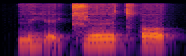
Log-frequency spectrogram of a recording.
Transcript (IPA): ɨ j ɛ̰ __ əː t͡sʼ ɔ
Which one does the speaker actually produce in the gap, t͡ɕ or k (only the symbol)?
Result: t͡ɕ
